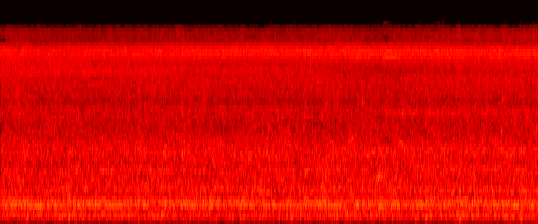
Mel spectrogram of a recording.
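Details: A mass of Japanese honey bees fanning in the heat gives an unwavering buzzing drone, low hum lines under a broad hissing wash, with no breaks or changes in loudness.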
